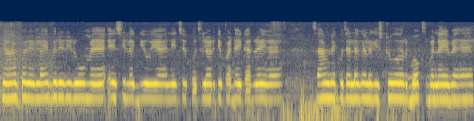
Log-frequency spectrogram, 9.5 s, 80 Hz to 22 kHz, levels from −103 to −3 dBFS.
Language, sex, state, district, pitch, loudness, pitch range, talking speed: Hindi, female, Rajasthan, Bikaner, 230 Hz, -12 LUFS, 225-235 Hz, 165 wpm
